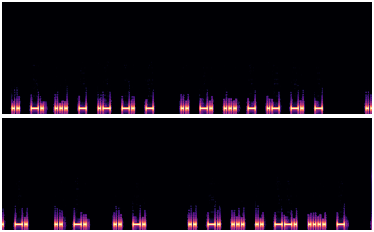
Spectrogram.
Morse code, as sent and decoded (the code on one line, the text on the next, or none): .. -. ... - .- -. - / .. -. ... - .- -. - / .. -. / .. -. / .. -. / .. -. ... .. --. .... -
INSTANT INSTANT IN IN IN INSIGHT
